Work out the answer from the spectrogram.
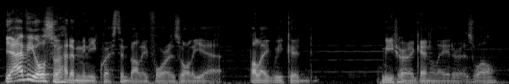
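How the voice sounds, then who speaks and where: A man's voice: deep voice, lively intonation, fast talker, a bit bright, soft background music. A man chatting casually on a game livestream, rambling and repeating himself as he talks. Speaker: game streamer.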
